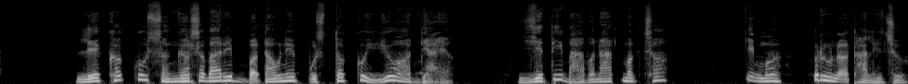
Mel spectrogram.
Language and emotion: Nepali, sad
